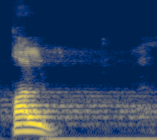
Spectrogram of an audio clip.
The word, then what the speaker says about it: কলব: বাম বুকের 2 আঙ্গুল নিচে, কলব। কলব, কালব না। অনেক মৌলবী সাহেব দেখি বলে কালব। কালব মানে কুত্তা। উচ্চারণ কি হবে? কলব।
